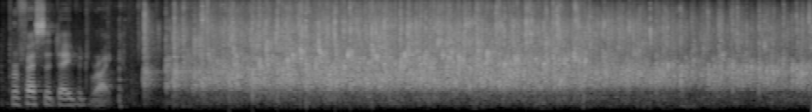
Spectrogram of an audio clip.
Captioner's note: applause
